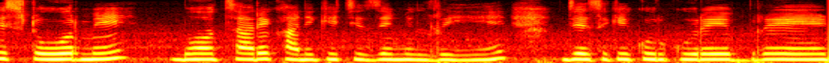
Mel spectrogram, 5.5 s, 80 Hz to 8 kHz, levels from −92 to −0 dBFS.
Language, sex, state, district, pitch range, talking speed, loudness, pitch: Hindi, female, Punjab, Kapurthala, 255-270 Hz, 160 wpm, -13 LUFS, 260 Hz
